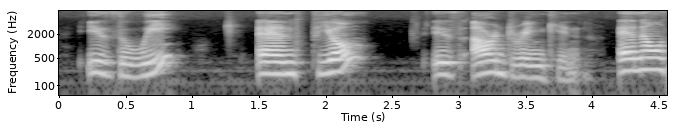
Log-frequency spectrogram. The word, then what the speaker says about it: пьём: is Russian for "we" Let's spell the word ПЬЁМ /p'yom/. The first sound is /p/, then goes Soft Sign... and Soft Sign makes the proceeding letter sound soft so we have /p'/. Then goes Ё /yo/... and М /m/. And all together it's ПЬЁМ /p'yom/ ПЬЁМ /p'yom/, which is Russian for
